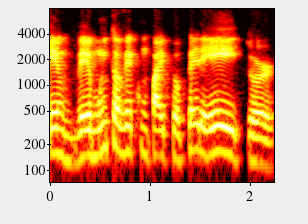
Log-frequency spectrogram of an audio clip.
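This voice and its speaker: A man with a normal speaking voice talks at a moderate pace. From Brazil, São Paulo east zone. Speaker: software developer giving a talk. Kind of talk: informal tech talk.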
